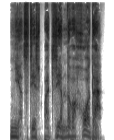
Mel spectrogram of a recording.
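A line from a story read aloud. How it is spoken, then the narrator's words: Shivering whisper. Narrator (Russian): Вздрагивая от холода, проговорил он шепотом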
